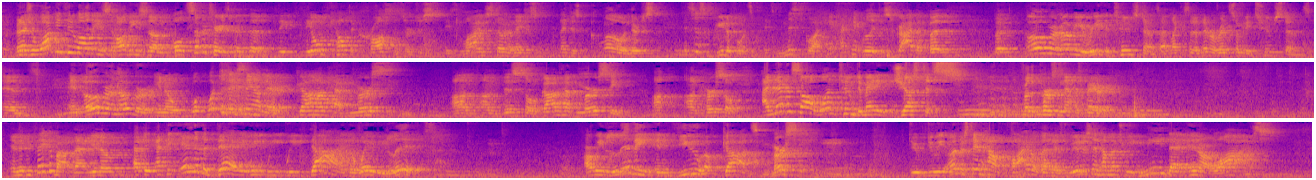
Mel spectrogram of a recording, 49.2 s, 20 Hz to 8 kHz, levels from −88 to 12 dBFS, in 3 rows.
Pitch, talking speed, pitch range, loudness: 215 Hz, 190 wpm, 180-285 Hz, -14 LUFS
